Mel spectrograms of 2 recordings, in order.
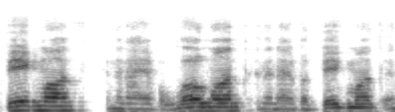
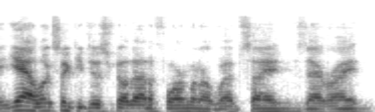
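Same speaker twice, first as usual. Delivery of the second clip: lower, lifeless, flat read; robotic monotone; 3 semitones lower than usual. Shown as a demonstration. Caller reading script to seller like a robot. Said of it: "I sound like a robot".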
